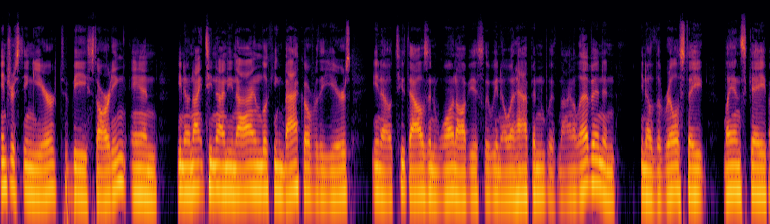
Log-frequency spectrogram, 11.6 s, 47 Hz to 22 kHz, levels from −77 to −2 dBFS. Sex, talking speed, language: male, 165 wpm, English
